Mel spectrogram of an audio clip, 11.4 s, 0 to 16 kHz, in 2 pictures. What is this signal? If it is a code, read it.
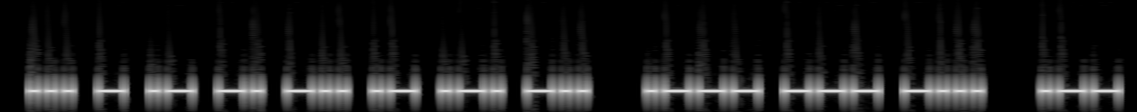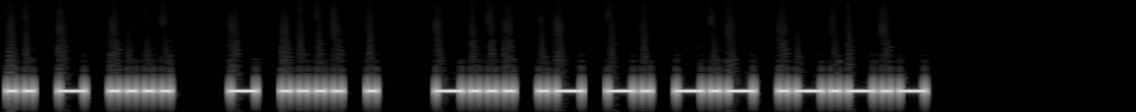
Morse code, heard as a keyed tone, about 28 wpm, 700 Hz. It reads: STANDARD JOB WITH THE BANK.
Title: Sentences from Top 1000 Words - Review Part 6 - 28wpm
